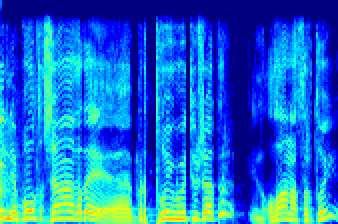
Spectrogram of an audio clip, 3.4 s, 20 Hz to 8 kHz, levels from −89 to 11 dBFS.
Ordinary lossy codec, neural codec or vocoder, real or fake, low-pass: none; none; real; 7.2 kHz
